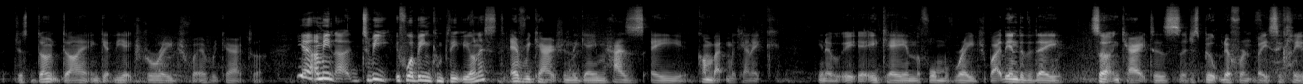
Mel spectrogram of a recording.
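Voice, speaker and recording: A man's voice: fast talker, slight background noise. A man streaming online fighting matches, calling the plays and chatting with viewers, his voice jumping up when a big moment lands. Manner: excitable play-by-play, pitch jumping up on big moments, laughing often. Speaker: streamer and commentator. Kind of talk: live-stream game commentary and chat.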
